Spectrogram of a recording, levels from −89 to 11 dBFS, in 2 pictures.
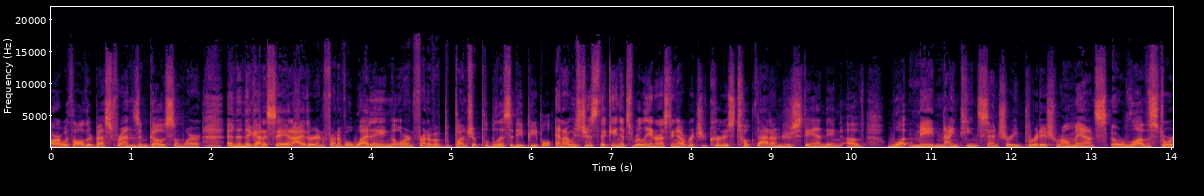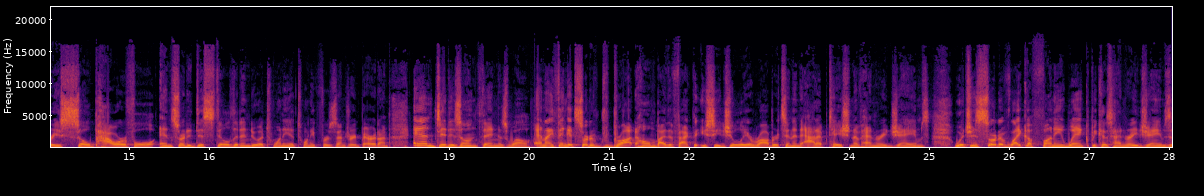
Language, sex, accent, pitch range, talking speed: English, male, American, 130-170 Hz, 230 wpm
